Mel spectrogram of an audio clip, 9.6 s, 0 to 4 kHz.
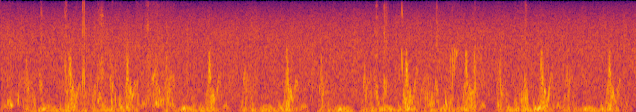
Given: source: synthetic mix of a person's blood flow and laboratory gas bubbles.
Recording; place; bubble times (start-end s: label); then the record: Doppler ultrasound of blood flow; precordium
0.03-0.32 s: bubbles
0.48-0.66 s: bubbles
0.94-1.03 s: bubbles
1.06-1.30 s: bubbles
1.37-1.85 s: bubbles
2.02-2.64 s: bubbles
2.67-3.08 s: bubbles
5.58-5.85 s: bubbles
5.95-6.15 s: bubbles
6.33-6.61 s: bubbles
6.65-6.88 s: bubbles
7.01-7.29 s: bubbles
7.44-7.51 s: bubbles
7.70-7.95 s: bubbles
From the record:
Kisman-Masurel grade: 332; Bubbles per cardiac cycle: rolling drumbeat, 9 or more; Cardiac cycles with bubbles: 50 to 99%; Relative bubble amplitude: moderate (0.250 to 0.450); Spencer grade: 3 (all of the cardiac periods contain showers or single bubble signals, but not dominating or overriding the cardiac motion signals); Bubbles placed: only in the low amplitude regions of the cardiac cycle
